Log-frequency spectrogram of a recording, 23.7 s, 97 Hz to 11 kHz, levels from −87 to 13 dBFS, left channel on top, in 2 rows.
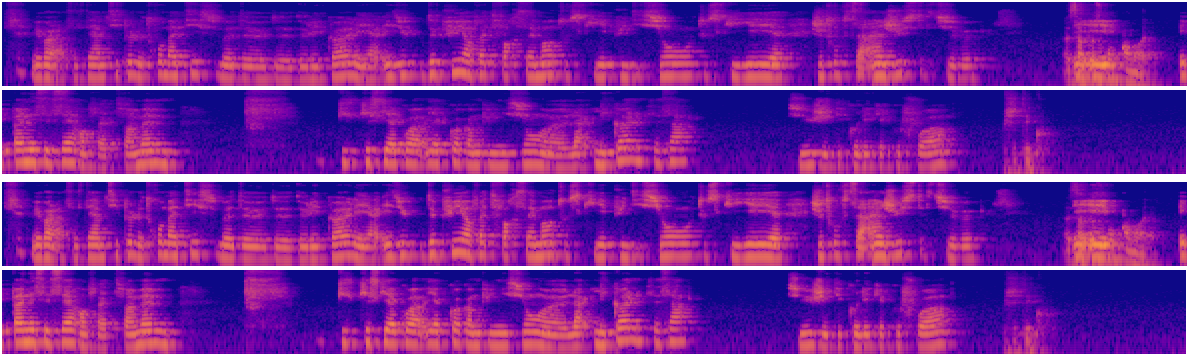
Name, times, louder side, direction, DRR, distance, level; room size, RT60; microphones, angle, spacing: voice 1, 0.0-10.1 10.7-11.0 11.8-13.5 14.2-14.7 15.2-18.7 19.7-21.3, right 3 dB, 60° right, 3 dB, 1.1 m, -28 dB
voice 2, 10.6-11.4 21.8-22.3, left 2 dB, 45° left, 4 dB, 1.8 m, -33 dB
14.5 x 5.6 x 5.8 m, 0.42 s
head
